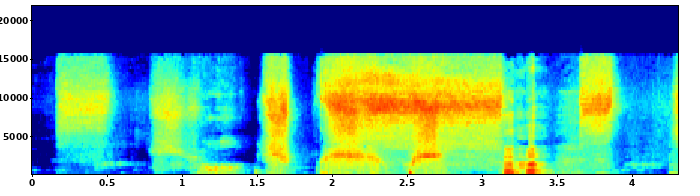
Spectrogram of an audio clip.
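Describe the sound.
A spray can hisses in several sharp bursts: short puffs, one long sustained spray in the middle, then more quick puffs, all loud and airy.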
